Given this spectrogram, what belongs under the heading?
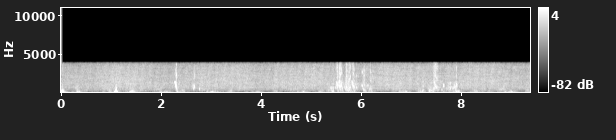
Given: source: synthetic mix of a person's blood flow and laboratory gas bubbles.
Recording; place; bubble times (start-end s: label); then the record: Doppler ultrasound of blood flow; precordium
2.25-2.37 s: bubbles
2.61-2.70 s: bubbles
2.74-2.80 s: bubbles
5.30-5.92 s: bubbles
5.98-6.23 s: bubbles
7.12-7.27 s: bubbles
7.30-7.95 s: bubbles
From the record:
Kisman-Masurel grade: 221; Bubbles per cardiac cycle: several, 3 to 8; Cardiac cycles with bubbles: 10 to 50%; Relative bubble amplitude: barely perceptible (0.100 to 0.250); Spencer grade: 2 (many but less than half of the cardiac periods contain bubble signals, singularly or in groups); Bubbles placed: anywhere in the cardiac cycle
